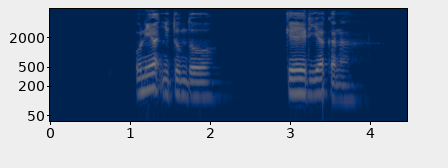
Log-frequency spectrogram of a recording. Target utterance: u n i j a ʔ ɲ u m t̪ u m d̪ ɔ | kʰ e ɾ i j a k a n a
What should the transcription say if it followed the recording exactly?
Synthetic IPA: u n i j a ʔ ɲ u t̪ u m d̪ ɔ | k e ɾ i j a k a n a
